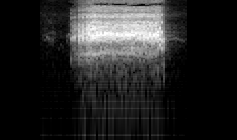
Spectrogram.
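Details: Mountain bamboo partridge uttering a single loud, rasping squawk lasting under a second, with silence before and after.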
